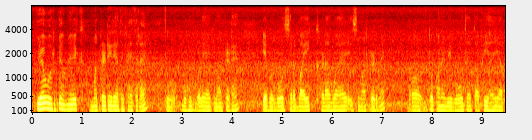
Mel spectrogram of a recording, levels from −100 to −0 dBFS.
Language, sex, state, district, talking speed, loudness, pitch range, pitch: Hindi, male, Bihar, Saran, 220 wpm, -21 LUFS, 105-115 Hz, 110 Hz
